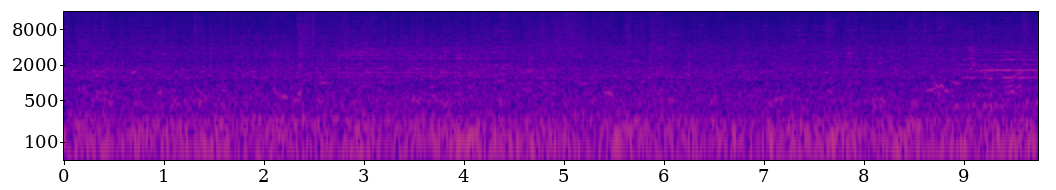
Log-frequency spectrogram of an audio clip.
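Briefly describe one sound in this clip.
Footsteps splash on a wet street.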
